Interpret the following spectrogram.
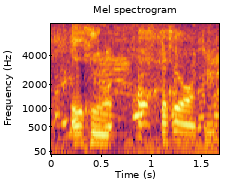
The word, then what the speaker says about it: Ohuruogu: British champion in the 400, you know, sister to, yeah, for y'all who don't know, she's her sister is Christine, pronounce her name. Ohuruogu.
